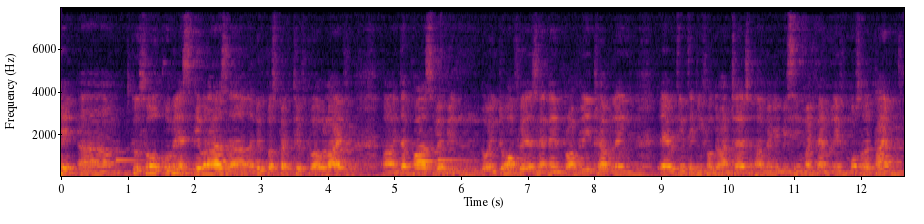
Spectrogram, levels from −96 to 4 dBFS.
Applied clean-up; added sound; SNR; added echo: none; Marimba, xylophone; 18 dB; reverberation time 2.3 s.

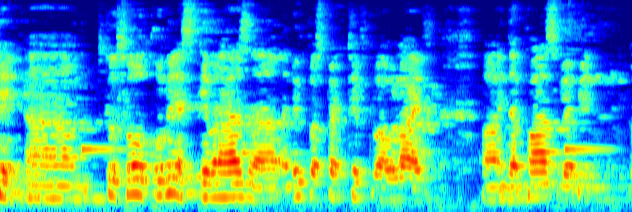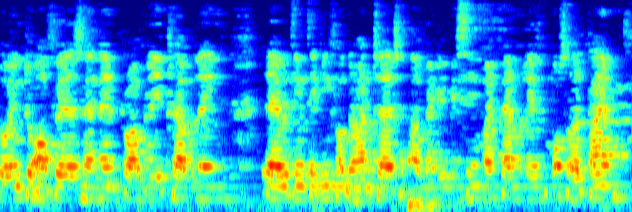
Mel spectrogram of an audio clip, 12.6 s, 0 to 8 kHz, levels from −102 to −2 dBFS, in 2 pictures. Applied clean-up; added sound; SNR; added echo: classical method WPE with log-MMSE.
